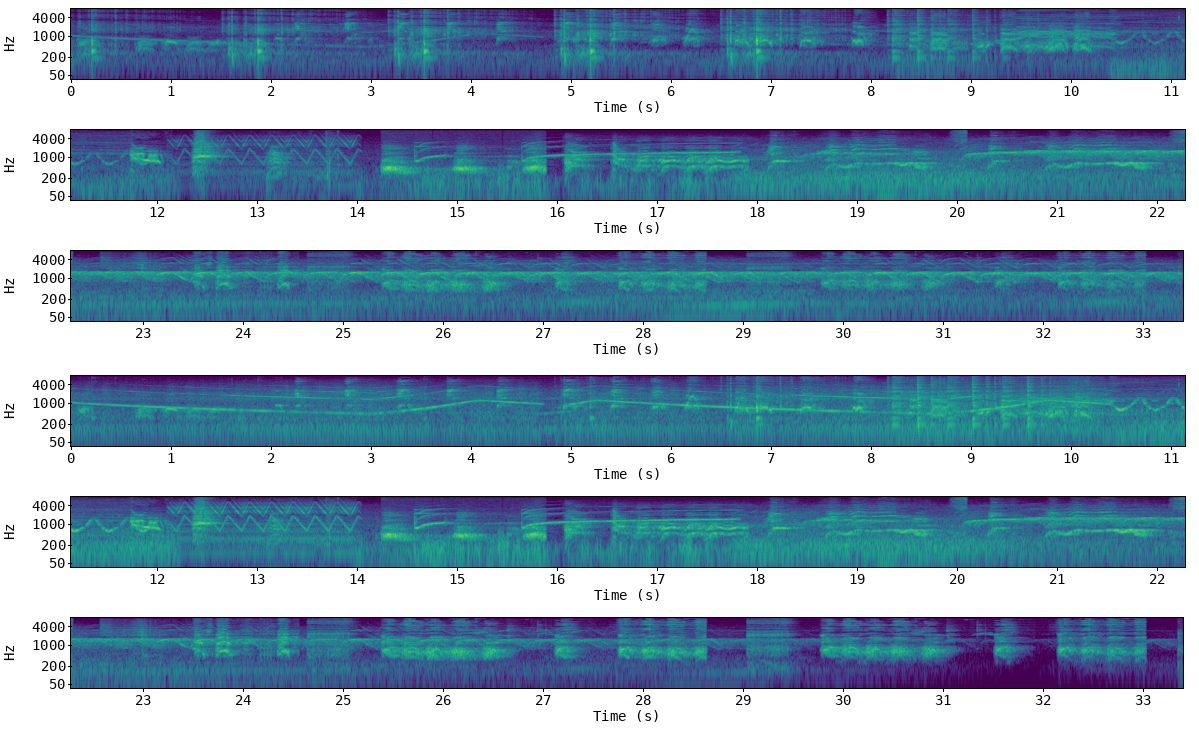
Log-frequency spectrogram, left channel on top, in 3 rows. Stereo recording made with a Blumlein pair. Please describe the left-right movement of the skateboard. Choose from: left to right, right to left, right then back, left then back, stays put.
left to right.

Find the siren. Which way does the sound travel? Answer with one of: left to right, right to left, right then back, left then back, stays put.
right to left.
